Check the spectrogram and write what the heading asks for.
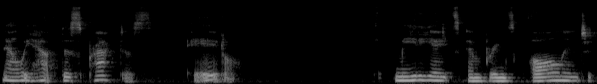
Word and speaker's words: Adl: And the practice is, it's spelled A-D-L, A-D-L, and it's pronounced Adl, Adl.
